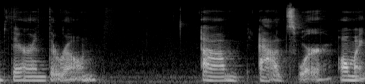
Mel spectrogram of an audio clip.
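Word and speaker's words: Charlize Theron: this perfume was and how iconic the Charlie's theen that's how you say her name theen Theon um ads were oh my gosh so anyways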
